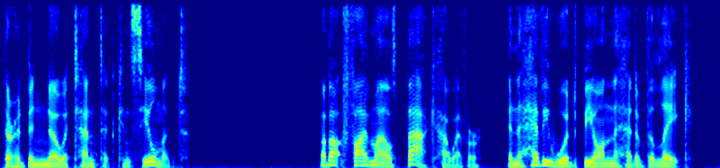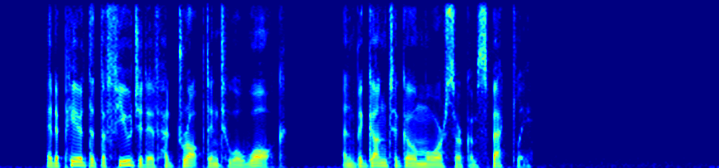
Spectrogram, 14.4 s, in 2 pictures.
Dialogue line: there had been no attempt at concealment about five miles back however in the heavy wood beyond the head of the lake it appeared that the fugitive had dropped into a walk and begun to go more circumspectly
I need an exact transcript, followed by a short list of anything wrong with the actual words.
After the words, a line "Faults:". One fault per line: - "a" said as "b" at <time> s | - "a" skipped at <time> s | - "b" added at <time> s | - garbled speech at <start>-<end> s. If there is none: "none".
there had been no attempt at concealment about five miles back however in the heavy wood beyond the head of the lake it appeared that the fugitive had dropped into a walk and begun to go more circumspectly
Faults:
none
